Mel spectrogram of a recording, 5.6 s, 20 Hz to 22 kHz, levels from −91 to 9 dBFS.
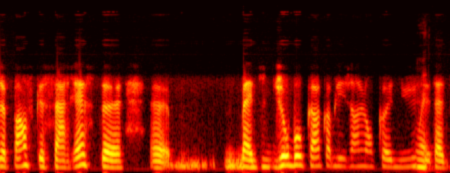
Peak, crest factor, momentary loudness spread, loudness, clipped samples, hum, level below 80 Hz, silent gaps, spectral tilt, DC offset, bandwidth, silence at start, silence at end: -4 dBFS; 18 dB; 15 LU; -20 LUFS; under 0.1%; none; -66 dBFS; none; -7 dB/octave; under 0.1%; 5 kHz; 0 s; 0.1 s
